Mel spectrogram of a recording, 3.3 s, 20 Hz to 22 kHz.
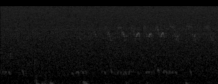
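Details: Displaying black grouse in 2014 courtship parade, rolling bubbling phrases at a low pitch, broken by several dull thumps and a few faint high notes.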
